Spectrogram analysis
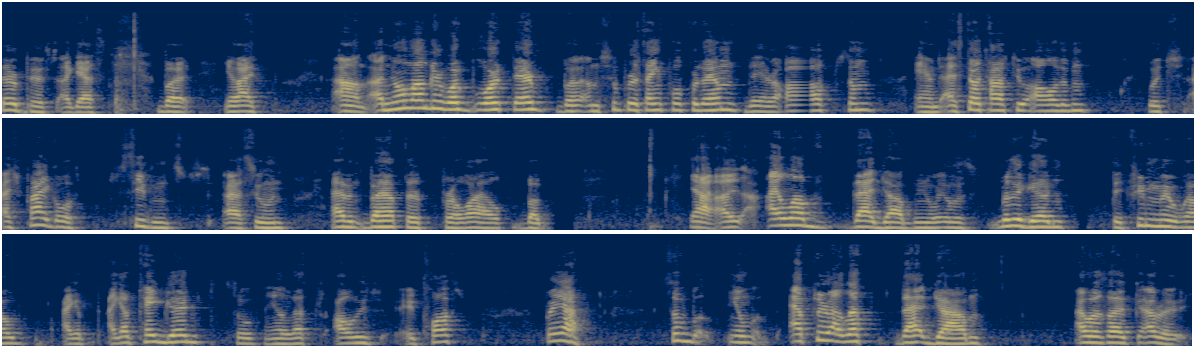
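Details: Adult man with cerebral palsy from brain damage after being born without heartbeat or breathing and revived, who reports a resulting speech impediment; dysarthria (cerebral palsy).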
